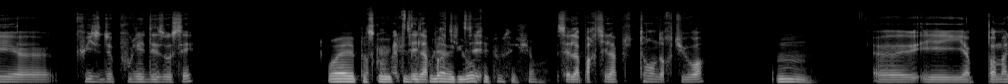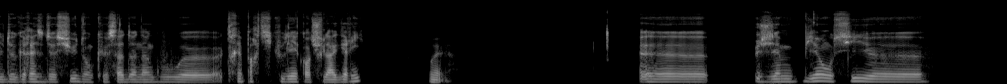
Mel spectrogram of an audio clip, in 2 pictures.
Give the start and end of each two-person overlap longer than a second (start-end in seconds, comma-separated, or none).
3.6-4.8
